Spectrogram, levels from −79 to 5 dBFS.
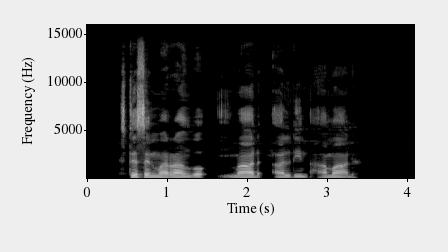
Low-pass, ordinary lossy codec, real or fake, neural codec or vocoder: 14.4 kHz; none; real; none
